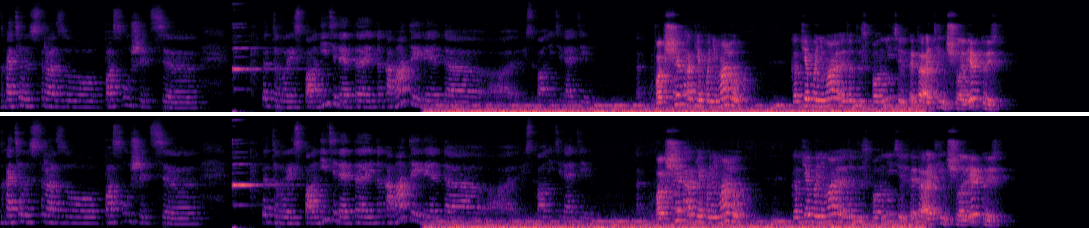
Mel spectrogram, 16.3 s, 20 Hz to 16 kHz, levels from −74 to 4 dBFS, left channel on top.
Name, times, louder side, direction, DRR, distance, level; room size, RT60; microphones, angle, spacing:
voice 1, 0.0-3.4 3.9-9.0 9.7-10.8 11.6-11.7, right 1 dB, 35° right, -7 dB, 1.1 m, -41 dB
sound 1, 3.5-5.8 7.8-7.9, right 7 dB, 55° right, 0.9 m, -37 dB
sound 2, 6.3-13.9, equal, 75° right, 0.5 m, -29 dB
voice 2, 9.8-10.2 10.6-11.1 11.9-15.0, left 3 dB, 50° left, -2 dB, 0.5 m, -29 dB
2.4 x 2.3 x 2.2 m, 0.66 s
head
